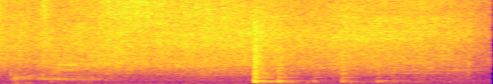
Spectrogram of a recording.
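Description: Sautéed vegetables, carrots and celery among them, sizzling in a hot frying pan as they are stirred and scraped out with a spatula into a stockpot. A short knock sounds about two-thirds of the way through.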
